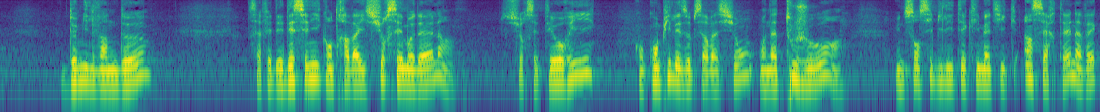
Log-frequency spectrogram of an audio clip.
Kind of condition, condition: setting, large echoing room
